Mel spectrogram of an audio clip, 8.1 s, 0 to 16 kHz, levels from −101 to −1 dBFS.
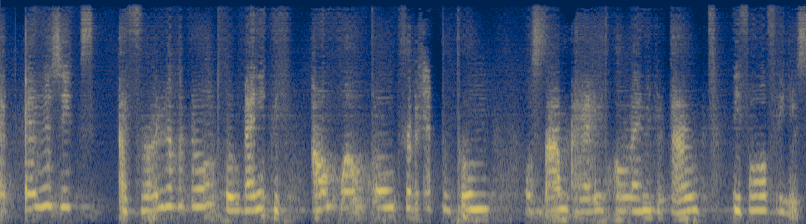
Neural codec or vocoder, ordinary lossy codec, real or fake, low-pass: codec, 44.1 kHz, 0.9 kbps, DAC; none; fake; 14.4 kHz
